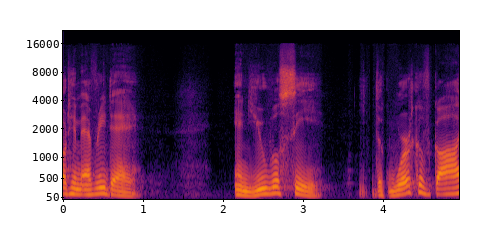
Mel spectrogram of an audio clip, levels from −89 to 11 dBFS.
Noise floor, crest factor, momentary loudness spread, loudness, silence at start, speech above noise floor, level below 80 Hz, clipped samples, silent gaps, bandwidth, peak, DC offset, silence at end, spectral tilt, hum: -57 dBFS; 16 dB; 10 LU; -21 LUFS; 0 s; 38 dB; -50 dBFS; under 0.1%; none; 16.5 kHz; -6 dBFS; under 0.1%; 0 s; -5.5 dB/octave; none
